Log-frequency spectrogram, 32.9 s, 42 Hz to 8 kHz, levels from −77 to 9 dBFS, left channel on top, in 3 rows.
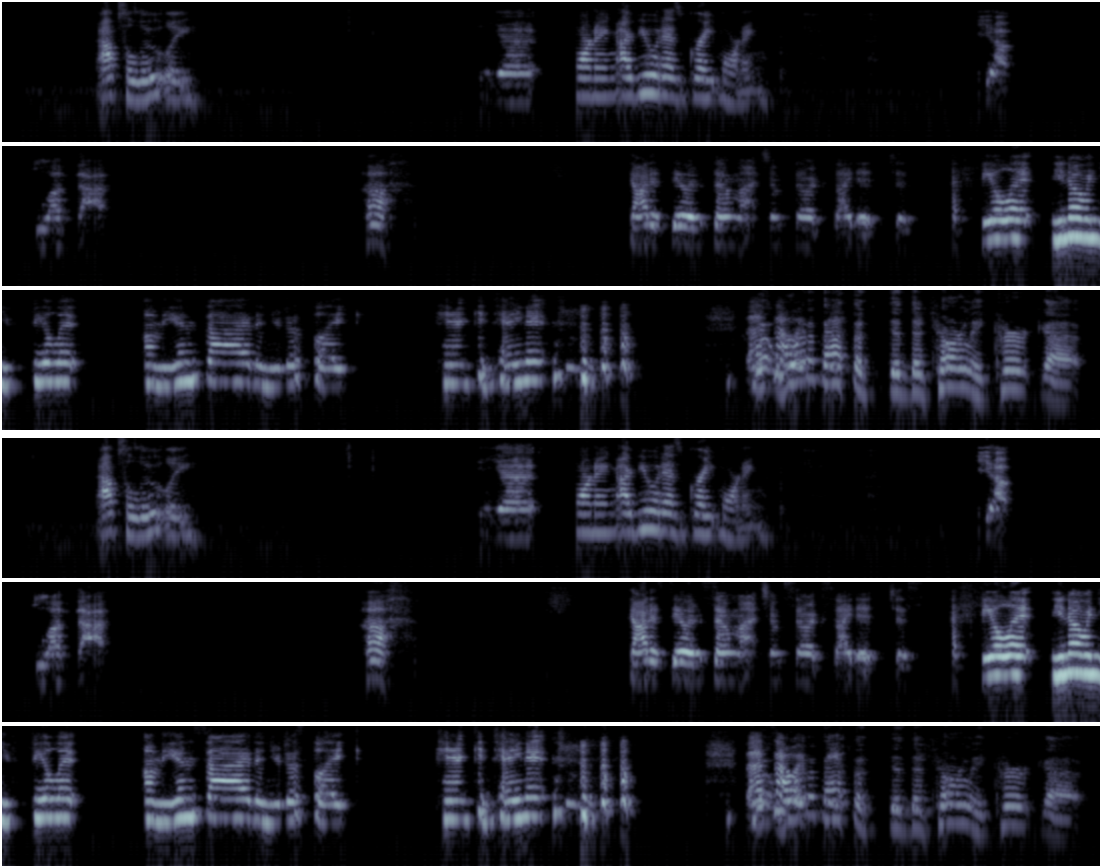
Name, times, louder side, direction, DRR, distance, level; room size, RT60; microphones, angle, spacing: voice 1, 0.9-1.9 5.7-7.6, equal, ahead, 0.6 m, -30 dB
voice 2, 4.9-5.3 9.8-10.1 11.3-12.0 14.6-15.0 17.3-19.7 19.9-20.0 20.6-22.7 23.4-25.4 26.3-28.2 29.0-30.3, right 4 dB, 40° right, 0.5 m, -25 dB
voice 3, 29.5-32.7, left 6 dB, 90° left, 0.4 m, -33 dB
6.2 x 2.7 x 2.5 m
head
